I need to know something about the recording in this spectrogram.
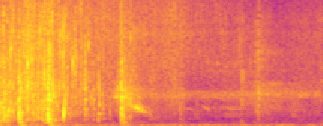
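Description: A white bass splashing in the water as it is released from the boat: a short burst of splashes at the start, then a smaller splash about a second in.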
